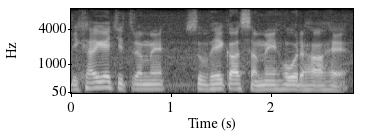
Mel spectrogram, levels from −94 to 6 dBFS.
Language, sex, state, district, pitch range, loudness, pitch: Hindi, male, Assam, Kamrup Metropolitan, 115-130 Hz, -18 LUFS, 120 Hz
